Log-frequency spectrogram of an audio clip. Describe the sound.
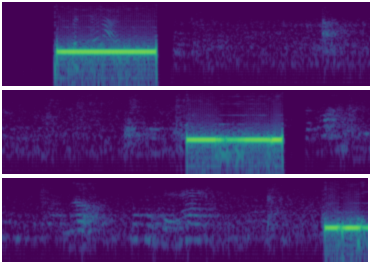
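Three loud, even beeps of a telephone ringing tone mark an outgoing call, each lasting about a second and spaced roughly five seconds apart. Quiet voices talk in the gaps between them.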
